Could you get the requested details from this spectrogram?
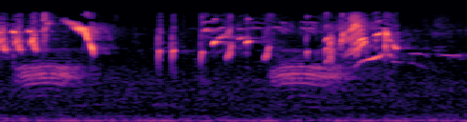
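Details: Siskin x goldfinch hybrid song with fast, bright twitters and sliding whistled notes, two drawn-out nasal wheezes at the start and near the middle, low hum underneath.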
